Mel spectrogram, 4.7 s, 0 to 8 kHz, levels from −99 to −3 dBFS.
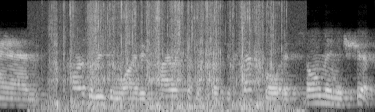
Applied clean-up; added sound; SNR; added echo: none; Crackle; 1 dB; reverberation time 0.8 s.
